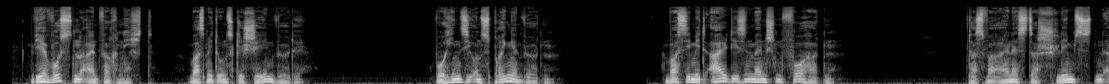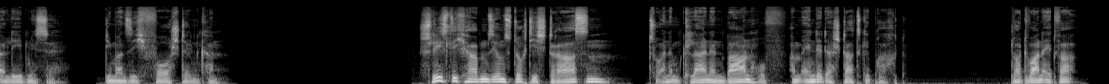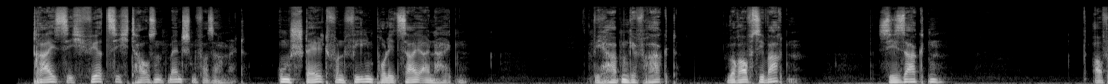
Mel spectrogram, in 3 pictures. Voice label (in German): Synchronstimme; Kosovo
